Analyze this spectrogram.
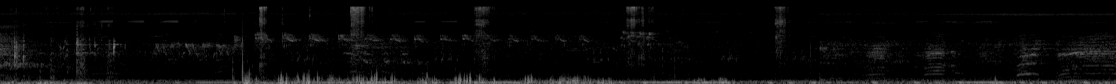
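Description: Birds calling: a quick run of repeated high chirps, then from about two thirds of the way in a series of short honking calls, over a steady low rumble with a few sharp clicks.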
